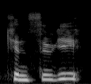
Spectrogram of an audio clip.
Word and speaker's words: Kintsugi: Kintsugi.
